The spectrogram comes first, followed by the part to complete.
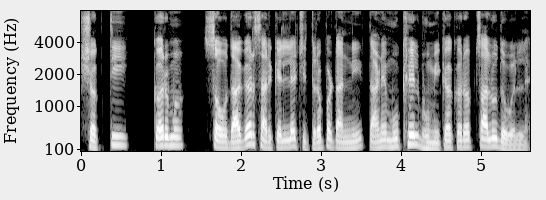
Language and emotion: Goan Konkani, neutral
